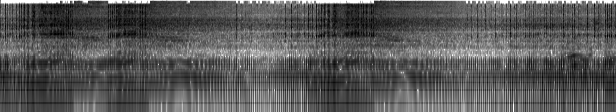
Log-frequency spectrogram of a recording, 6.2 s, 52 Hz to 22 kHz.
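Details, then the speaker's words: Stihl MS261 first generation with a high-circuit tune, gutted and ported muffler, rebuilt Zama carb, 30:1 on 91 octane, at 7000 ft, cutting dry Ponderosa: screams at full throttle, pitch dipping under load, clean and strong. "good cutting performance"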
